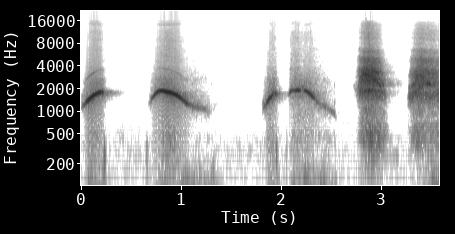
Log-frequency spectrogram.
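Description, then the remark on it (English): A person whistles four short, wavering notes with gaps between them, then lets out two breathy, airy blows that barely carry a tone. Fairly clear, with no talking. “I mean, shittily, but I guess. But you're whistling.”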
